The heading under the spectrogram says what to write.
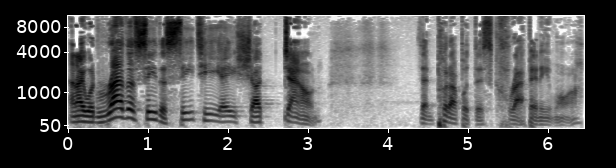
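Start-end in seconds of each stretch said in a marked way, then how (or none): none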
